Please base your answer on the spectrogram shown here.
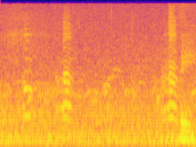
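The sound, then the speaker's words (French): Canada geese and other geese honk in a few faint, separate calls over a soft background hush. “On entend les oiseaux, puis je suis vraiment émue présentement. Il y a des bernaches, il y a des oies. On est entouré d'oiseaux”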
